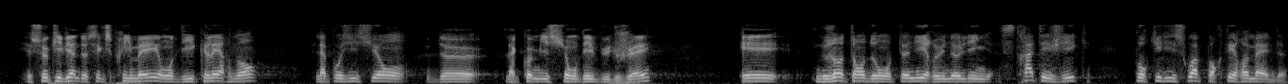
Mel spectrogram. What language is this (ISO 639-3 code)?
fra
